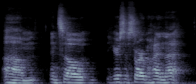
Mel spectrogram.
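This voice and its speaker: Young man, casual storytelling, animated, lots of ums, echoey room. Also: medium pitch, a little slow. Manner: animated, many ums and restarts. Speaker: former oyster bar worker telling a story. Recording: roomy echo.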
